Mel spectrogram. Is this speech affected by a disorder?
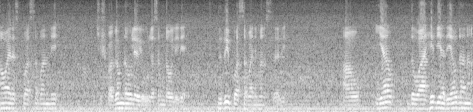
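No.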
